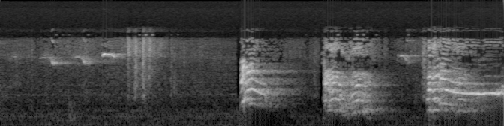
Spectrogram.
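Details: Little dogs from a small-dog play group in the big dog play area; three loud, harmonic, slightly drawn-out barks about a second apart, preceded by faint high yips and rustling.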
